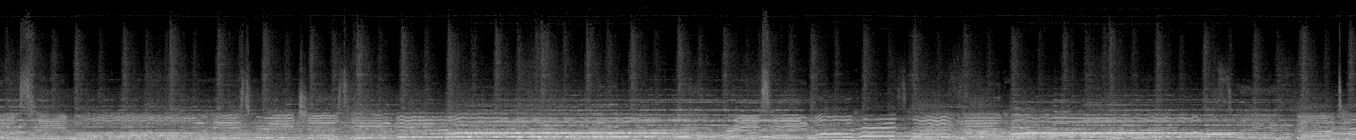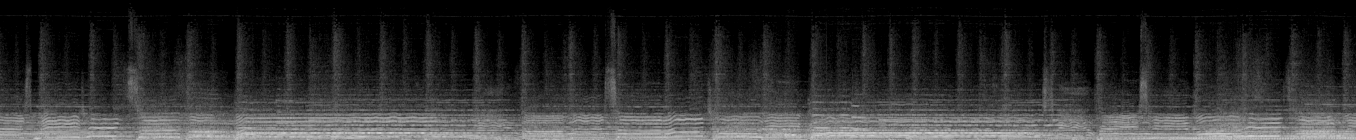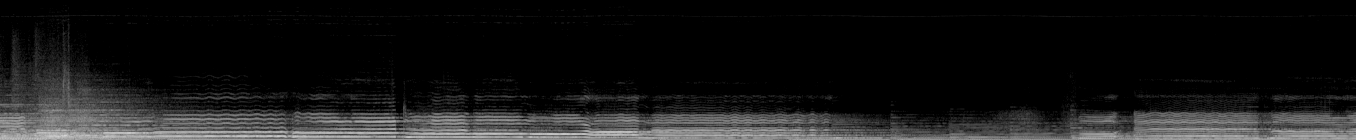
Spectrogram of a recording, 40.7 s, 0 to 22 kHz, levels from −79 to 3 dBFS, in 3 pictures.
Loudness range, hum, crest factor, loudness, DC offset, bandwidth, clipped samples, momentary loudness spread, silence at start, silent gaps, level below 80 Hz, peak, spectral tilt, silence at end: 9 LU; none; 16 dB; -20 LUFS; under 0.1%; 19 kHz; under 0.1%; 10 LU; 0 s; none; -34 dBFS; -4 dBFS; -5 dB/octave; 0 s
